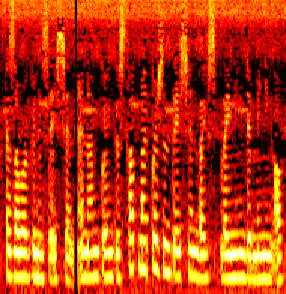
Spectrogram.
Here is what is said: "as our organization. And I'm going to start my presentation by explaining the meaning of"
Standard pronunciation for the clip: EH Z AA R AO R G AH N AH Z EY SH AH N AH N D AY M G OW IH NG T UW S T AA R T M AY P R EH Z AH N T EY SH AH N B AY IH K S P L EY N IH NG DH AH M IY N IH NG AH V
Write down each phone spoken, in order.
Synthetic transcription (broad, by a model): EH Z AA W AO R G AH N AH Z EY SH AH N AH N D AY M G OW IH NG T UW S T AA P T M AY P R EH Z AH N T EY SH AH N B AY IH K S P L EY N IH NG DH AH M IY N IH NG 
